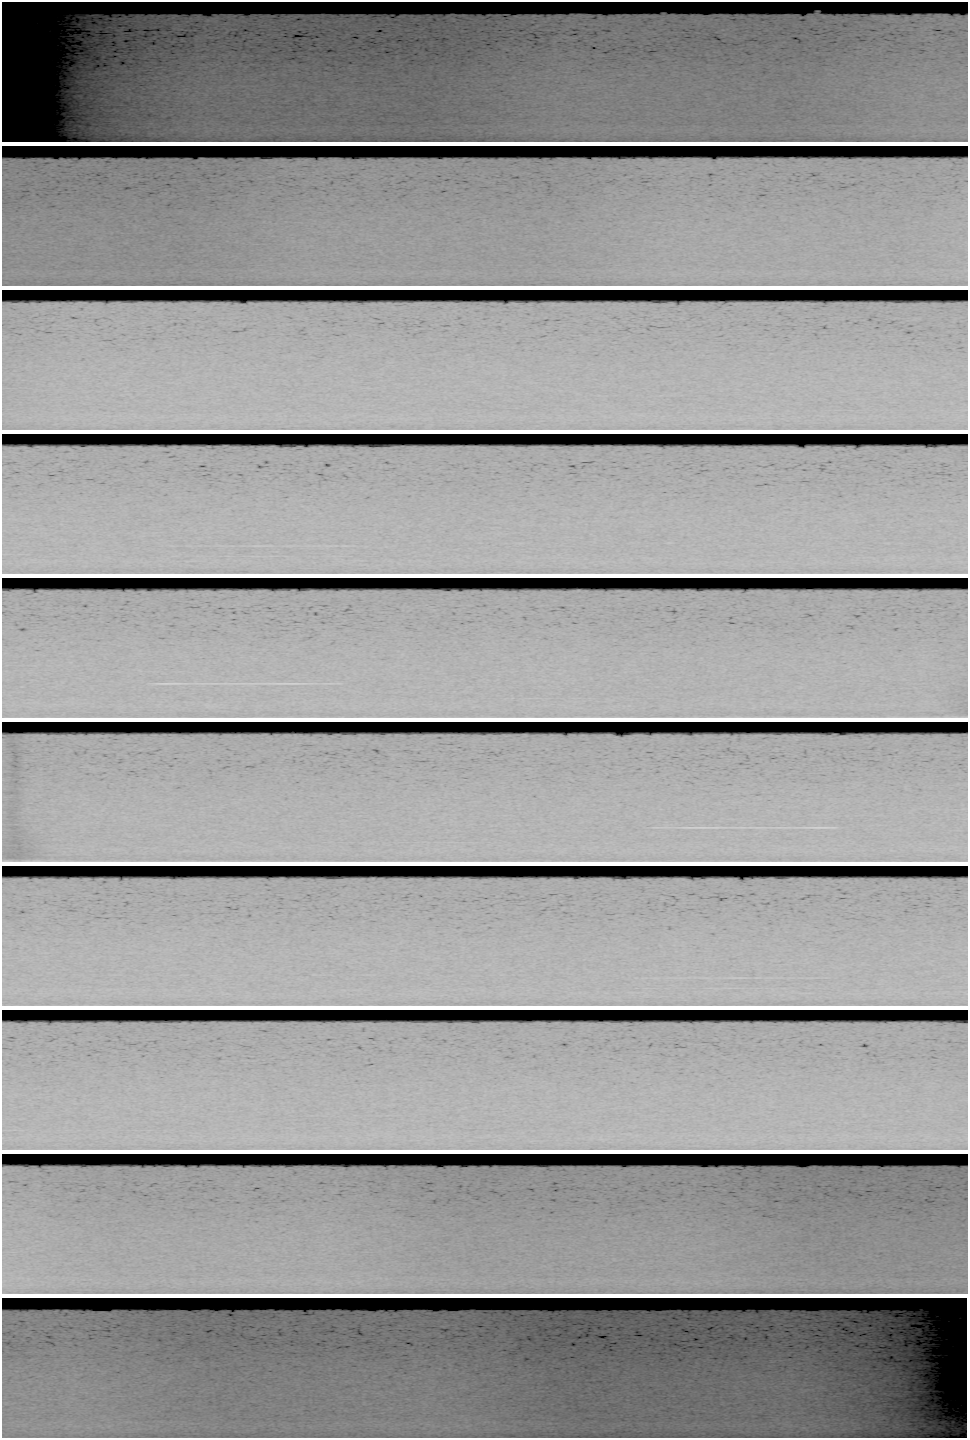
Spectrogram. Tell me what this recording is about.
Space Machinery
Like regular machinery, but from space.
